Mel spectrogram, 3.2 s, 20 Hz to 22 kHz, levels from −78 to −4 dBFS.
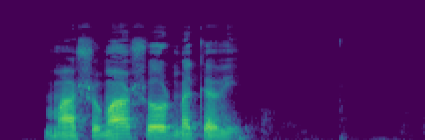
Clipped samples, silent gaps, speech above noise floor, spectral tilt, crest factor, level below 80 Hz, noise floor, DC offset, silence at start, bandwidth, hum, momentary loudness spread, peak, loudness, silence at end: under 0.1%; none; 48 dB; -5.5 dB/octave; 22 dB; -50 dBFS; -72 dBFS; under 0.1%; 0.35 s; 11 kHz; none; 15 LU; -6 dBFS; -25 LUFS; 1.4 s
